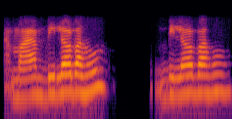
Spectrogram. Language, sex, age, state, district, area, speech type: Assamese, female, 30-45, Assam, Sonitpur, urban, conversation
